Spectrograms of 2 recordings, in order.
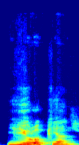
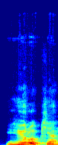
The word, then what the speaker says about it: European: Vous voyez ce mot ce mot European European. Vous voyez le son là, ça son comme you. Ça commence comme you.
